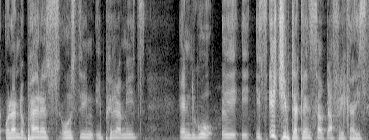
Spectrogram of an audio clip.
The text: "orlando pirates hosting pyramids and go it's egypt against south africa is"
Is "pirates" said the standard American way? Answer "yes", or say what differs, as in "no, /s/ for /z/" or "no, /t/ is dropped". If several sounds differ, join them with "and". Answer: yes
